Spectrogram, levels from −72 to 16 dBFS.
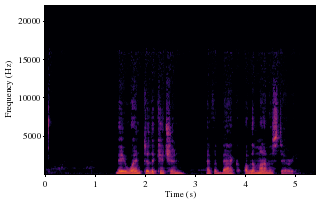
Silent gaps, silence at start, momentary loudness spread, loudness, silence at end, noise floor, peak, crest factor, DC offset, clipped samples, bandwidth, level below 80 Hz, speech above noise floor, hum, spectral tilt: none; 1.4 s; 15 LU; -24 LUFS; 0.45 s; -65 dBFS; -8 dBFS; 18 dB; under 0.1%; under 0.1%; 17 kHz; -56 dBFS; 42 dB; none; -5.5 dB/octave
